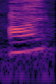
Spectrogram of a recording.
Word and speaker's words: impecunious: So the second word is Impecunious, pronounced as impecunious, which means having little or no money.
